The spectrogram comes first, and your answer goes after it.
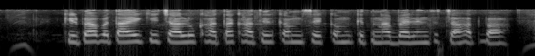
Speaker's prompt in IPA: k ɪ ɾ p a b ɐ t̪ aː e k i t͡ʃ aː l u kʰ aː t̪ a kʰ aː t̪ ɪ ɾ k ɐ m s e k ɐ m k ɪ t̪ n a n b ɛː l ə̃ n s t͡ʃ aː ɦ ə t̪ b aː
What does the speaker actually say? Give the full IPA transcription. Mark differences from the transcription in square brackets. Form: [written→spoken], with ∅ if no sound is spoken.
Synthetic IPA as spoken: k ɪ ɾ p a b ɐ t̪ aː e k i t͡ʃ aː l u kʰ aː t̪ a kʰ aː t̪ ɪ ɾ k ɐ m s e k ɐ m k ɪ t̪ n a [n→∅] b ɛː l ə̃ n s t͡ʃ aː ɦ ə t̪ b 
